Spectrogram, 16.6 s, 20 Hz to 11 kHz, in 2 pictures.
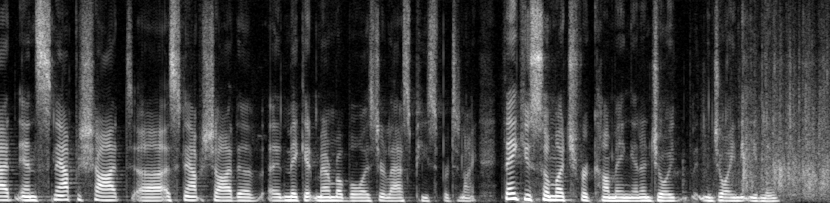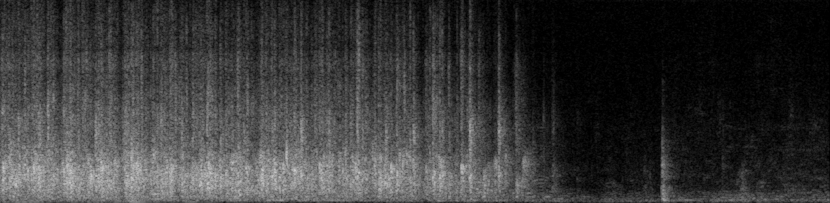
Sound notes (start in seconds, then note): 7.0 applause; 14.0 general chatter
